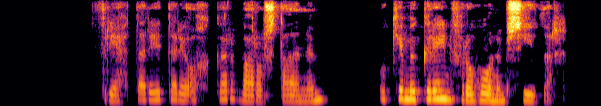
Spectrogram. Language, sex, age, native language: Icelandic, female, 40-49, Icelandic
